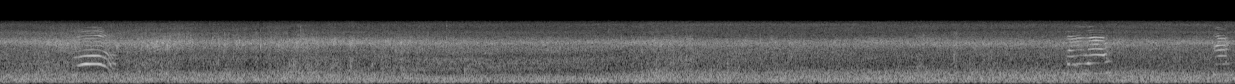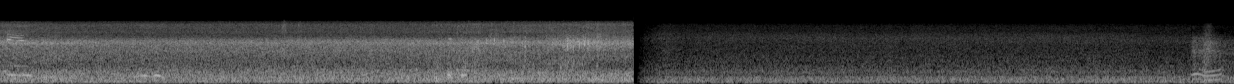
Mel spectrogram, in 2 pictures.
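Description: A waterfall at ASFRAMA on the BR-174 highway rushes in a broad, steady roar close by, with brief voices breaking through now and then before the sound suddenly drops to a quieter, duller wash.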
